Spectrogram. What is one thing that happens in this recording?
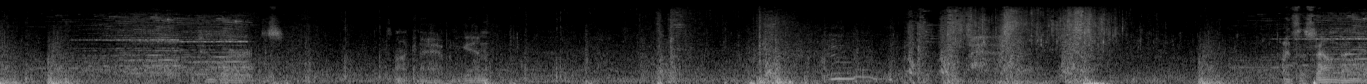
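Armoured footsteps clank and thud on stone.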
